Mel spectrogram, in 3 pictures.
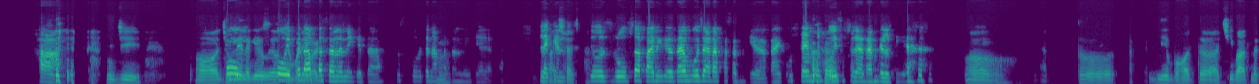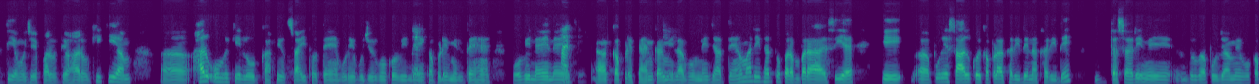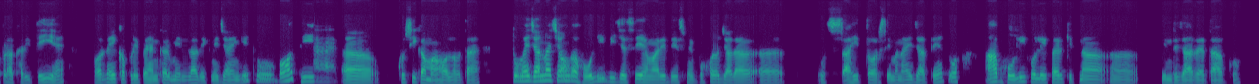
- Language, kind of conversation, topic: Hindi, unstructured, त्योहार मनाने में आपको सबसे ज़्यादा क्या पसंद है?
- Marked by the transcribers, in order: chuckle; chuckle; in English: "टाइम"; chuckle; tapping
